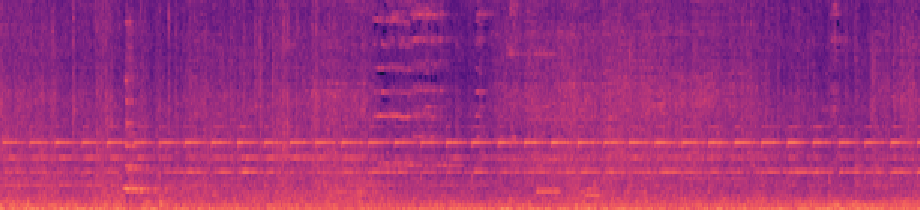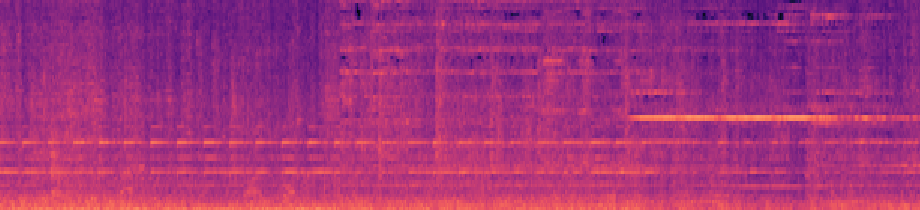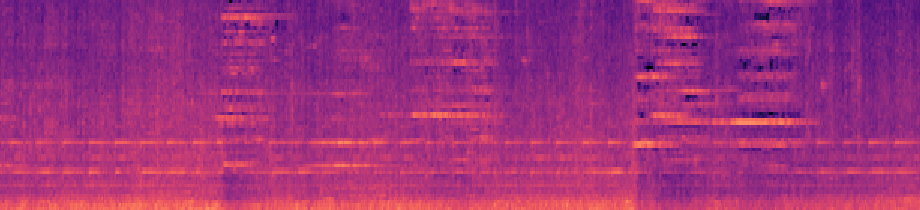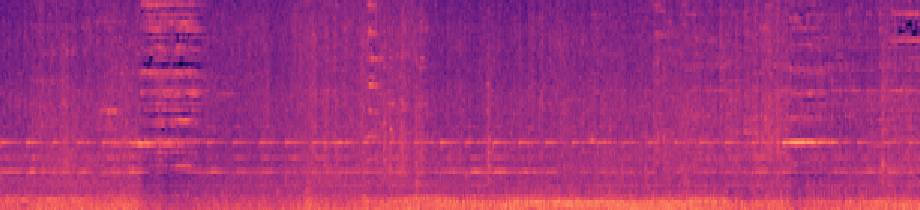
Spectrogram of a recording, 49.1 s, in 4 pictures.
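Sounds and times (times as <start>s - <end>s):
train wheels rumbling on rail: 0.0s - 49.0s
high-pitched wheel squeal: 5.0s - 5.9s, 20.7s - 24.6s, 27.5s - 28.2s, 28.8s - 31.1s, 33.0s - 35.4s, 38.7s - 39.6s.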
